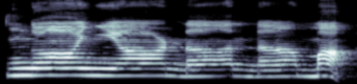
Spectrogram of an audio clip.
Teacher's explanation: ಮೂಗಿನ ಸಹಾಯ ತಗೋತೀವಿ. ಹಾಗಾಗಿ ಇವಕ್ಕ ಮೂಗಿನ ಸಹಾಯದಿಂದ ಉಚ್ಚಾರ ಮಾಡೋದ್ರಿಂದ ಅನುನಾಸಿಕಗಳು ಅಂತ ಹೇಳ್ತೀವಿ.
